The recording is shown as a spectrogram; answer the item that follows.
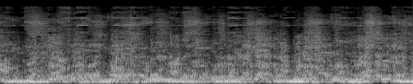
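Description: A troupe of double-headed barrel drums beaten with sticks, playing together in a steady, driving rhythm.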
